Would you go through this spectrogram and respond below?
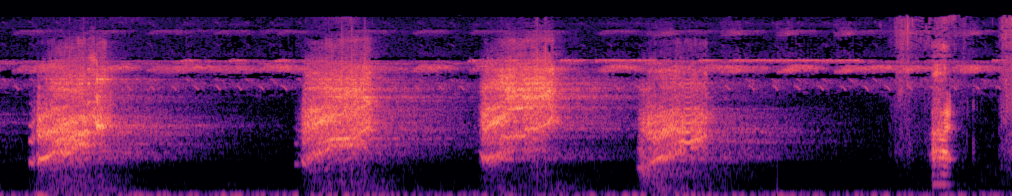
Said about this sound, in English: I don't think I've ever heard birds like that. What were those?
